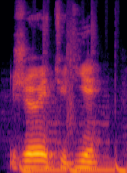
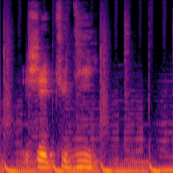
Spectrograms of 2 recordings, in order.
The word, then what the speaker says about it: j'étudie: Entonces muchas veces me dicen je parlais, je cuisinais, je étudiais, y no se pronuncia esa última E. Je parle, je cuisine, j'étudie. No me pronuncian esa E, ¿ok?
